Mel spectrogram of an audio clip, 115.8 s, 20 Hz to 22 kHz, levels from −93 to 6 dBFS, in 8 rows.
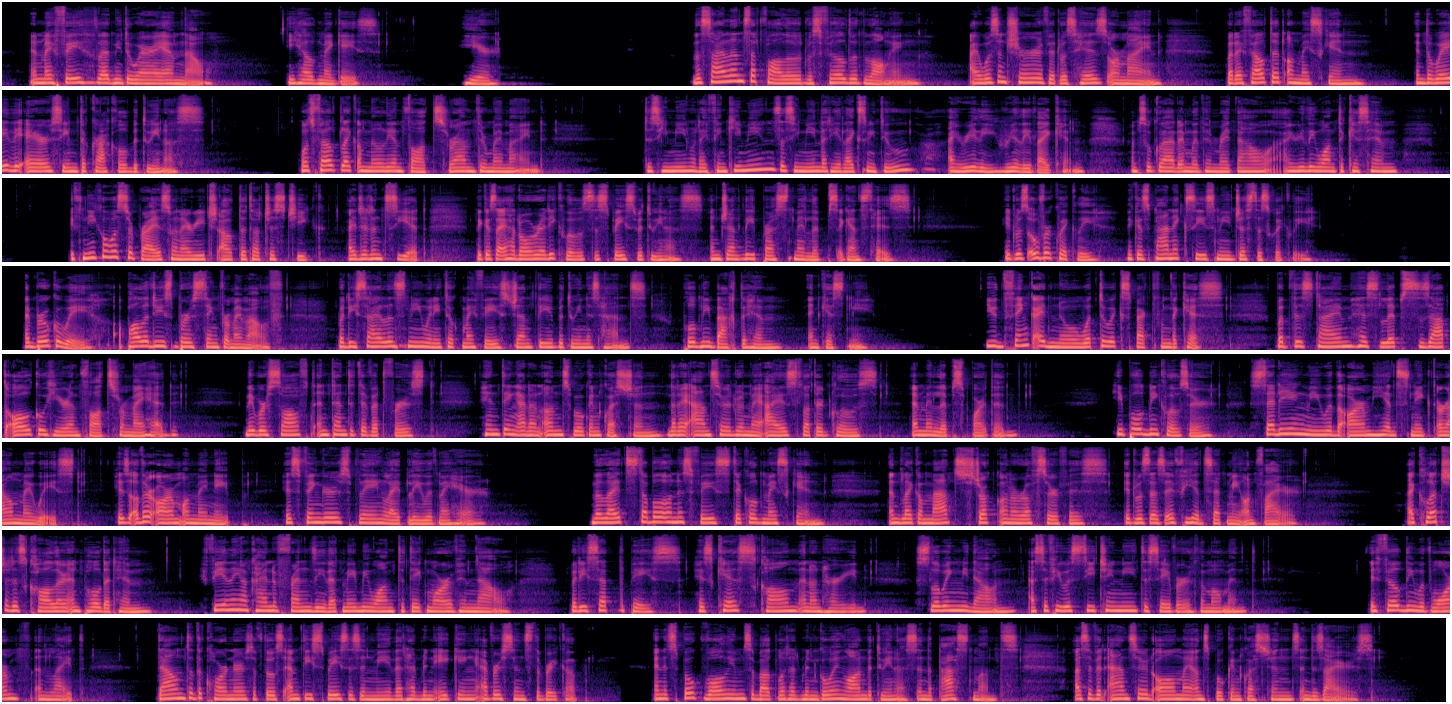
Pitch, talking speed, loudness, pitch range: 175 Hz, 190 wpm, -23 LUFS, 155-190 Hz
